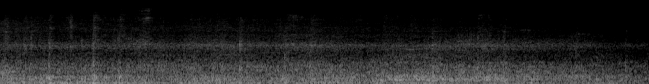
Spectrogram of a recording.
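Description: Kalka–Shimla narrow-gauge toy train running, heard from the carriage window: a steady rumble of wheels on the rails with a few light clicks. It fades away near the end.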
